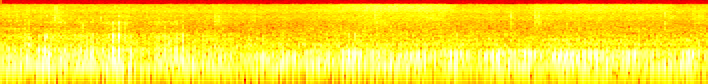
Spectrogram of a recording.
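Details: Well-socialized Ragdoll kittens, born and raised in a central Kansas home. A continuous low, throbbing purr pulses evenly through the whole stretch, with a few light knocks and rustles in the background.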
